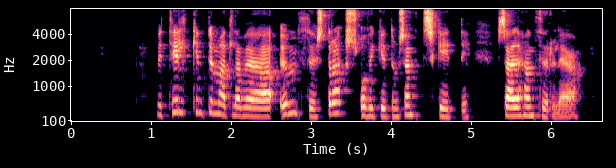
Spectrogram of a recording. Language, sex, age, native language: Icelandic, female, 20-29, Icelandic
